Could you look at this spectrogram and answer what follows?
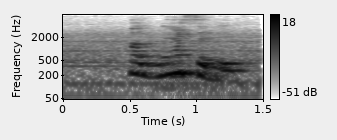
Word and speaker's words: pugnacity: Primitive women also unintentionally created their dependence on the male by their admiration and applause for his, how do you pronounce it? Pugnacity.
